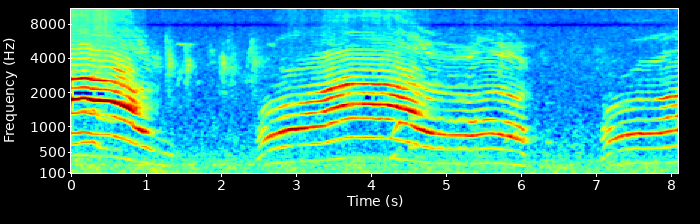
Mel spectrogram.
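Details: Two cats quarrelling in a home garden in Japan, the resident cat dominating a smaller rival: loud, prolonged, warbling howls, three long wails with undulating pitch and short silent gaps between them.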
